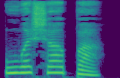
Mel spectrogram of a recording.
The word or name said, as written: ಉಃಶಾಪ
